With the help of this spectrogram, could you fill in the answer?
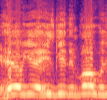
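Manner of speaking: high, loud mocking fan voice; mock supporter. Mocking Trump supporters cheering him on. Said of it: "they're like".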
